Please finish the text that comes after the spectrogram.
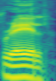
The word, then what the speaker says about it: Real: It's Rail, but it's spelled Real. R-E-A-L, but it's Rail.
